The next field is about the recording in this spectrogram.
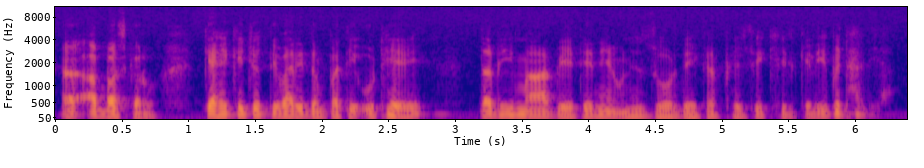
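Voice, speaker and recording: An actor playing an amused storyteller in a radio play, narrating in a wry, chatty way. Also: male voice, on the low side, expressive, a little slow, husky. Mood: amused, relishing. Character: amused male storyteller recounting neighbourhood gossip. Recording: dull, lo-fi archive radio recording.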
